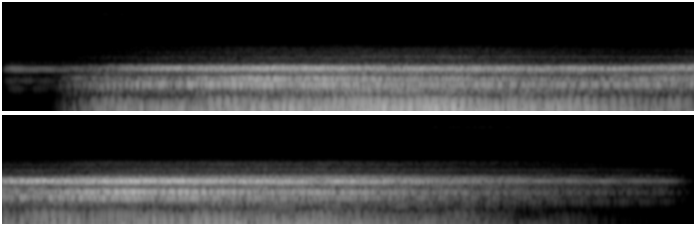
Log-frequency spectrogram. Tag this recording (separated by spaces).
drone multisample soundscape pad artificial space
